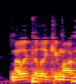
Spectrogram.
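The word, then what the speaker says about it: Mele Kalikimaka: Mili Kalikimaka Mai Ohana. It means Merry Christmas to the family. – All right, here's a clip of that song. This is Mela Kalikimaka Mai Ohana. – Mili Kalikimaka Mai Ohana.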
